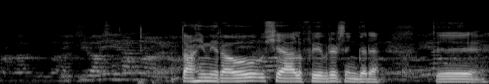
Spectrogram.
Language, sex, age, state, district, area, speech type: Dogri, male, 18-30, Jammu and Kashmir, Kathua, rural, spontaneous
